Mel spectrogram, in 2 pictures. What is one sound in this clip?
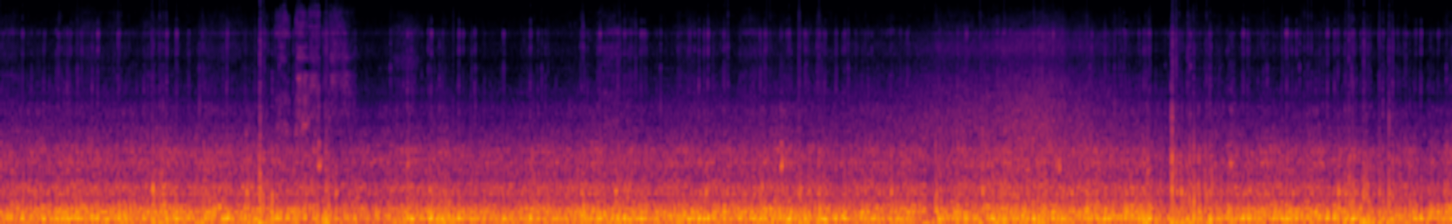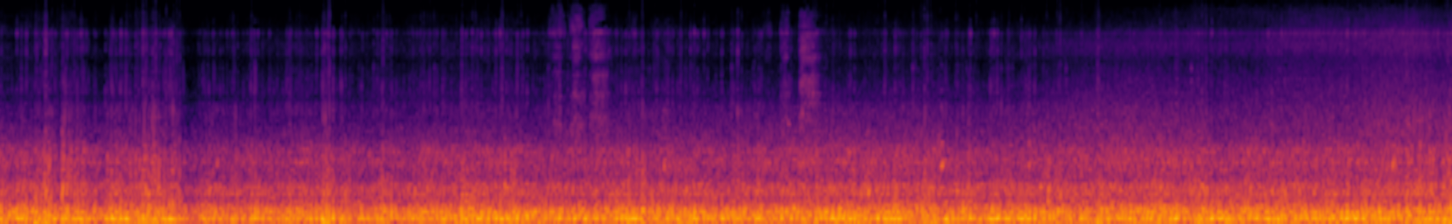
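Wind rumbles loudly past a moving vehicle.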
